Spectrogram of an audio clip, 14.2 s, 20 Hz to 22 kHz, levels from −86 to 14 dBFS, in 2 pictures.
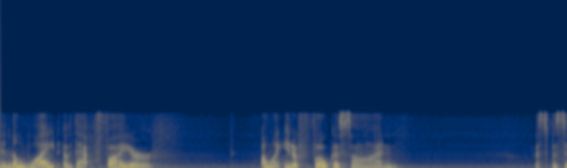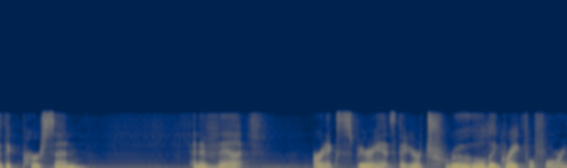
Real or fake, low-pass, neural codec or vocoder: fake; 7.2 kHz; codec, 16 kHz, about 1 kbps, DyCAST, with the encoder's durations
